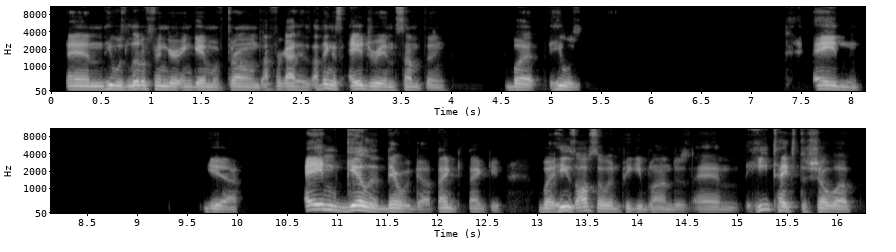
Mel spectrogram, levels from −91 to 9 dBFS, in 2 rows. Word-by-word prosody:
and 120 -1 +1
he 135 - 0
was 125 -3 +1
Littlefinger 125 -2 0
in 110 -1 -5
Game 110 -1 0
of 90 -2 -13
Thrones, 110 -3 -4
I - - -7
forgot 115 0 -2
his 100 -1 -10
I - - -6
think 150 -3 +1
it's - - -5
Adrian-something, 105 -8 -2 0.6
but 105 -1 -3
he 130 +2 -1
was 110 -6 -4 2.3
Aidan. 110 -9 +3 1.6
Yeah. 110 -5 -4 0.7
Aiden 170 -6 +7
Gillen, 140 -9 +7
there 120 +1 +2
we 110 -2 -5
go. 95 -2 -11
Thank 120 -3 -2
you, - - -33
thank 110 -4 -9
you. - - -14 0.4
But 115 -1 -1
he's 145 -1 +5
also 130 -4 -1
in 100 -3 -8
Peaky 105 -3 -7
Blinders, 90 -2 -12
and 90 -3 -10
he 175 +6 -5
takes 145 -4 +1
the - - -13
show 110 -3 -1
up 100 -2 -3
115 Hz, 150 wpm, -22 LUFS, 100-130 Hz, 2.3 s, Aiden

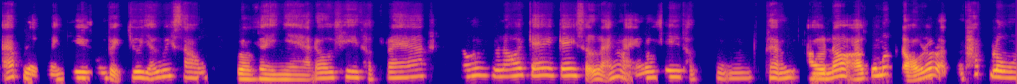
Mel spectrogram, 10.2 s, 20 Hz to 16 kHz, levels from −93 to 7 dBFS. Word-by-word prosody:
áp 250 +2 -1
lực 195 -5 +1
này 170 0 -3 0.2
kia, 225 -1 +5
công 210 0 -9
việc - - -1
chưa 230 - +3
giải 215 -2 +1
quyết 275 +4 -1
xong 225 -3 -4 0.4
rồi 180 -2 +4
về 180 -2 +2
nhà 170 -2 -3
đôi 210 +1 0
khi 235 -2 0
thật 180 - -11
ra 225 - -1
á 245 +5 -3 0.4
nói 265 +3 -2 0.3
nói 285 +3 +1
cái 300 0 +1
cái 300 0 +5
sự - - +3
lãng 230 +7 -1
mạn - - -4
đôi 225 +1 +1
khi 255 -1 +1
thật, 170 - -11 0.2
ừm, 205 +1 -7 0.2
thành 215 -2 +1 0.3
ừ, 190 - +7
nó 260 +7 +6
ở 180 -9 +4
cái 300 - +6
mức 335 +2 +2
độ - - +5
rất - - +6
là - - -2 0.2
thấp 360 - -5
luôn 250 -3 +5
225 Hz, 235 wpm, -19 LUFS, 195-265 Hz, 0.4 s, ừ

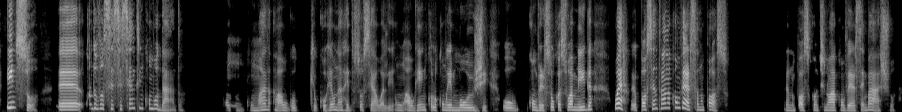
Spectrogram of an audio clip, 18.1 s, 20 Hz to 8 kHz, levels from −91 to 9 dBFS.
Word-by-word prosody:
Isso, 365 +1 +7 0.4
eh, 220 0 +8
quando 300 +1 -5
você 290 0 +1
se 260 -1 +3
sente 325 +4 0
incomodada, 280 - -8 1.0
com 155 -2 -24
com 175 - -23
uma 215 +5 -5
algo 170 -1 -6 0.2
que - - -9
ocorreu 165 +5 -8
na 185 -2 -6
rede 180 -1 -10
social 190 -5 -3
ali, 155 - -11
um 180 -2 -13
alguém 175 +3 -5
colocou 190 +1 -8
um - - -7
emoji 180 -3 -2 0.3
ou 175 +2 -5 0.2
conversou 190 0 -2
com 200 - -3
a - - -1
sua 205 +2 +2
amiga, 205 +3 +1 0.5
ué, 325 -1 +9 0.2
eu - - -8
posso 230 +4 +1
entrar 315 +3 -2
na 340 - -3
conversa, 345 - +3
não 205 0 -11
posso? 225 +2 -4 1.1
Eu 180 - -11
não 175 0 -15
posso 190 - -1
continuar 190 0 -2
a - - -7
conversa 170 -3 -4
embaixo? 210 +3 -4
195 Hz, 145 wpm, -23 LUFS, 175-235 Hz, 1.1 s, ué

